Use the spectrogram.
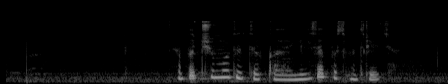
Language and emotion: Russian, sad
